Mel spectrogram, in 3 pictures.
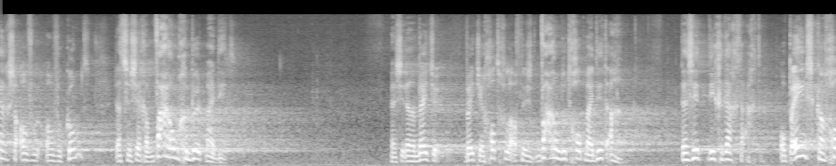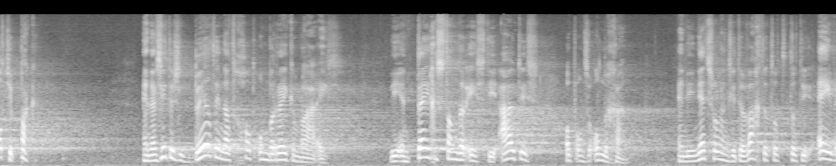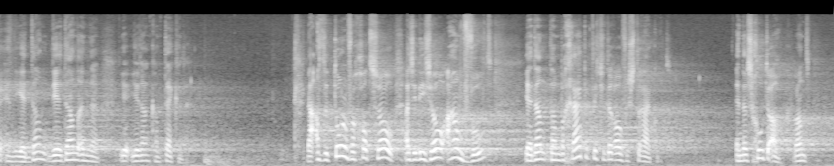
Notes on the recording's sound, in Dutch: Opgenomen op 30 april 2023 in de Noorderkerk te Amsterdam.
